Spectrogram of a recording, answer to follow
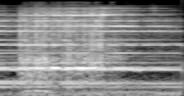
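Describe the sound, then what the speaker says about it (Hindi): A telephone rings in a Bollywood comedy film scene near the Raniganj coal mines, one short steady electronic bell tone filling the moment with no talk over it. "ये लीजिए, साहब का फोन भी आ गया।"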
